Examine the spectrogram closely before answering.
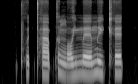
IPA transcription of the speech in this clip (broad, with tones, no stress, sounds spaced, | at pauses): pʰ ɵ˨ t̚ pʰ aː˨˥ p̚ k ɐ˨˩ ŋ ɔː˧ j m ɛː˨˥ m e˨ j kʰ ɛː˥ k̚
